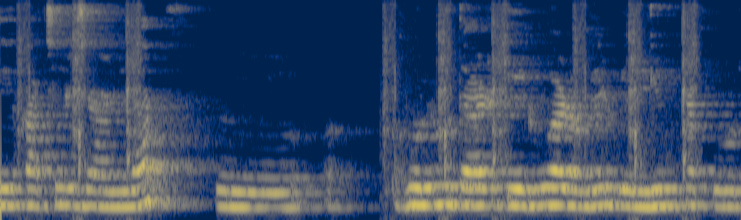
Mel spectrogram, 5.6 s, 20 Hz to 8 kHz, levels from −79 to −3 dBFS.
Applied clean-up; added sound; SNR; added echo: none; Domestic sounds, home sounds; 15 dB; reverberation time 1.0 s.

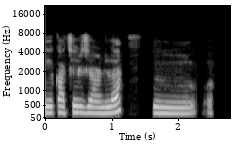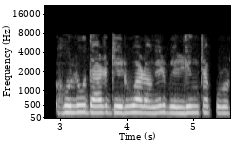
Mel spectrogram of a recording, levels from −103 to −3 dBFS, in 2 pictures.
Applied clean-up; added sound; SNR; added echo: none; none; none; none.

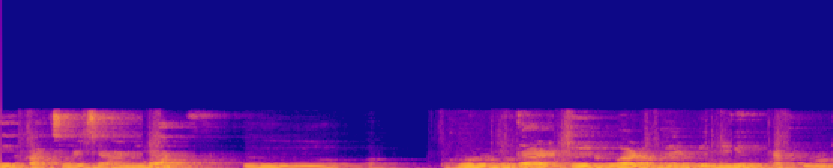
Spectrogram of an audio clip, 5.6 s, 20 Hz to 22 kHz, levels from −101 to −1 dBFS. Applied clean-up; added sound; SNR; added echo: neural separator model SepFormer DNS4.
